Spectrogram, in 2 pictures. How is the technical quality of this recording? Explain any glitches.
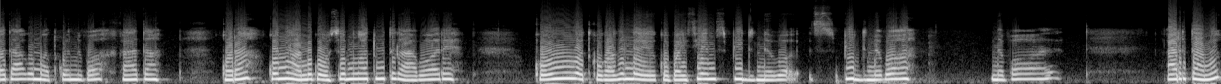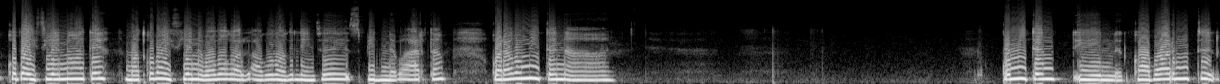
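The recording is heavily overdriven from start to finish, with hard clipping. The speech was pushed about 14 dB past what the signal path could pass, so roughly one sample in seven is sliced flat. That adds a harsh, gritty fuzz on every loud syllable. Unlike soft saturation, the tops are cut abruptly, giving a brittle high-frequency edge rather than warm thickening.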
